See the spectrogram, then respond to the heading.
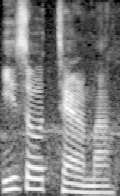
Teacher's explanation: And the S in ISO is pronounced like it's a Z.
